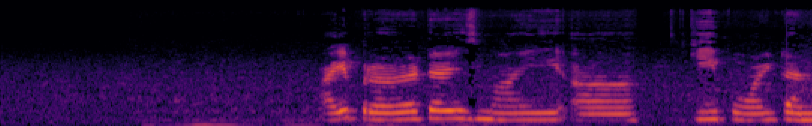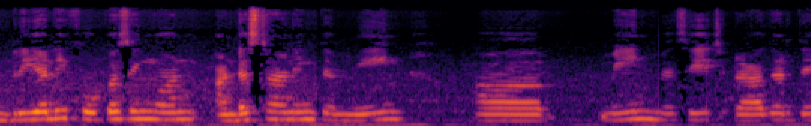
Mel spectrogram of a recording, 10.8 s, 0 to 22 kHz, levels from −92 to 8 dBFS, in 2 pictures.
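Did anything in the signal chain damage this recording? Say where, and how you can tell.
Yes. There is a sudden gain jump at two points. From 5.24 to 7.52 s the speech and the background noise step up together by about 6 dB, then drop back. From 9.8 to 10.12 s both fall by about 6 dB before returning. The steps are instant, with no fade, and the noise floor moves with the speech. That most likely points to a digital gain or bit-shift change applied without a ramp in the driver or processing stage.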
